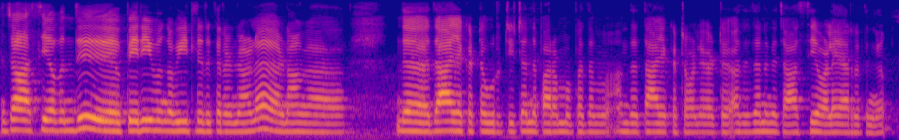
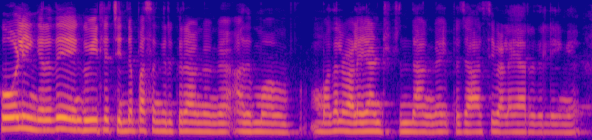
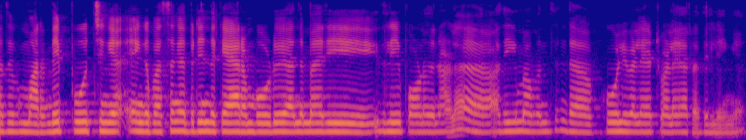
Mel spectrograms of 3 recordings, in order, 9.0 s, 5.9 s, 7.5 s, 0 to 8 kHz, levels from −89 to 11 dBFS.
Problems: none marked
